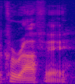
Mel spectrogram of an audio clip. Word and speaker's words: carafe: A carafe. The carafe. Is that how you say it? Carafe. Let us know in the comments below. Carafe. Yeah, carafiel. Rhymes with coffee, carafe.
